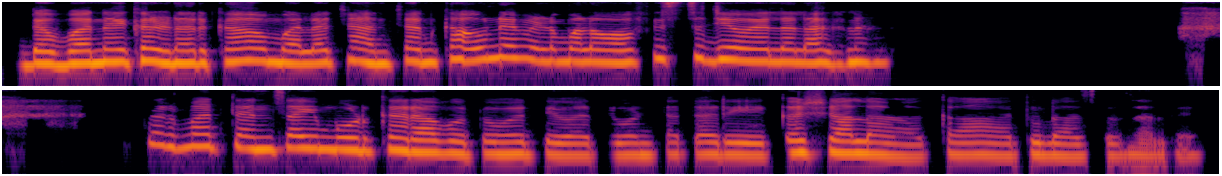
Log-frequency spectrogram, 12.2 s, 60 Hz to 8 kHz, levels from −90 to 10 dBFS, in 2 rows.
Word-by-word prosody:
डब्बा 230 0 +5
नाही 245 +1 +5
करणार 235 -3 +5
का? 265 +1 +2
मला 235 -1 +2
छान-छान 245 0 +2
खाऊ 275 -1 +3
नाही 310 +1 +2
मिळणार, 260 -4 -2
मला 250 -1 +1
ऑफिसचं 295 +3 -3
जेवायला 260 -3 +2
लागणार?" 240 0 0 2.4
तर 330 -3 -3
मग 310 0 0
त्यांचाही 275 0 0
मूड 255 -2 +1
खराब 220 -4 +2
होतो 200 -1 -4
मग 195 - -2
तेव्हा 180 -2 -4
ते 180 +1 -13
म्हणतात 185 +1 -8
"अरे! 190 -2 -3
कशाला? 205 -2 0 0.3
का 185 -2 -7
तुला 180 -2 -4
असं 175 +1 -11
झालंय?" 180 0 -12
235 Hz, 145 wpm, -23 LUFS, 190-255 Hz, 2.4 s, डब्बा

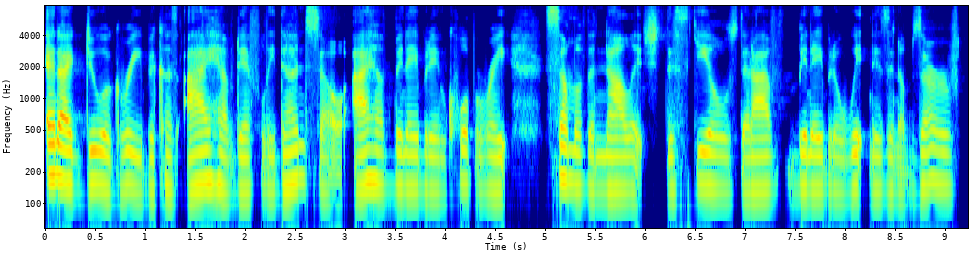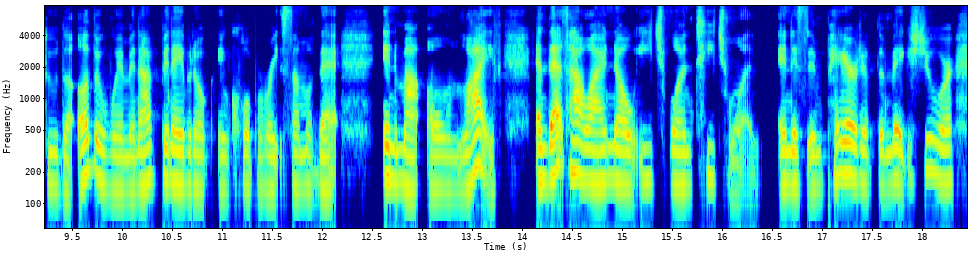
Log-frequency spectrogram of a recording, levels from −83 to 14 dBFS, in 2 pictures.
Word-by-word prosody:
And 185 0 +9
I 160 -3 +9
do 155 +2 +1
agree 145 0 -2
because 140 0 -5
I 150 +4 +5
have 150 -4 -2
definitely 135 0 -4
done 160 +4 -1
so. - - -2
I 145 +1 +7
have 155 -2 -3
been 150 -1 -1
able 145 0 -2
to 140 - -1
incorporate 135 +1 -4 0.3
some 170 -3 +2
of 150 - -5
the 145 - -3
knowledge, 140 0 0
the 140 - -5
skills 145 -2 -3
that 135 - -2
I've 140 +2 +2
been 150 -1 0
able 140 0 -1
to 135 - -5
witness 140 0 -4
and - - -6
observe 150 -1 -4
through 150 -1 -5
the 140 - -2
other 170 -1 +3
women, 140 -1 -3
I've 170 +3 +2
been 170 -1 +2
able 155 -1 +2
to 145 -2 -2
incorporate 140 0 -5
some 145 0 -4
of 145 - -9
that 140 - 0 0.4
in 170 -2 +4
my 145 -3 +4
own 140 0 -3
life, - - +4 0.3
and 165 +2 +4
that's 185 - +8
how 195 -4 +5
I 160 0 +4
know 160 -3 +2
each 170 -1 -7
one, 155 -1 0
teach 180 -3 -5
one. 125 0 -8 0.2
And 155 0 +2
it's 155 0 0
imperative 160 +3 +2
to 150 - -1
make 155 -1 +2
sure, 175 -6 0
150 Hz, 200 wpm, -24 LUFS, 140-160 Hz, 0.4 s, And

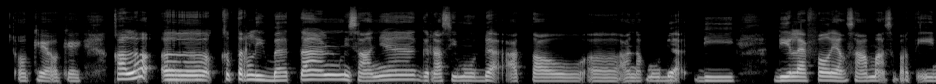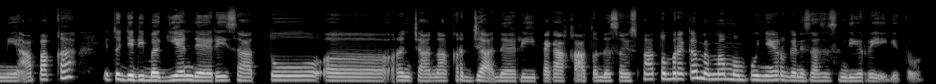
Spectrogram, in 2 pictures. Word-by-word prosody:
Oke 175 +1 -3
oke. 160 -1 -6 0.3
Kalau, 255 +8 +6 0.2
eee, 215 -1 +5 0.2
keterlibatan 220 0 +2
misalnya 210 +4 +1
generasi 170 0 -2
muda 180 0 -1
atau, 165 -1 -3
eee, 155 -1 -4
anak 160 -1 -5
muda 170 +1 -2 0.2
di 175 +1 -3 0.4
di 180 +1 +3
level 180 +1 +2
yang 170 -2 +1
sama 175 -2 -2
seperti 170 -2 -6
ini, 165 0 -2
apakah 225 - 0 0.3
itu 235 0 +2
jadi 210 -2 +5
bagian 195 +3 +5
dari 185 +1 +3
satu, 200 +2 0
eee, 175 -2 -1
rencana 170 -2 -2
kerja 185 +1 -2
dari 160 -1 -3
PKK 165 +1 -3 0.2
atau 165 - -5
Dasawisma 170 +8 -2
atau 255 0 +1
mereka 260 +3 +2
memang 240 -2 +2
mempunyai 210 -1 +1
organisasi 170 -4 -2
sendiri 165 -2 -5
gitu? - - -11
180 Hz, 125 wpm, -22 LUFS, 165-205 Hz, 0.4 s, Kalau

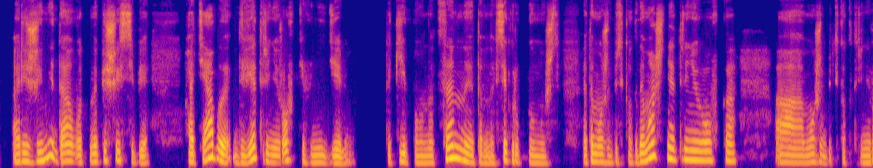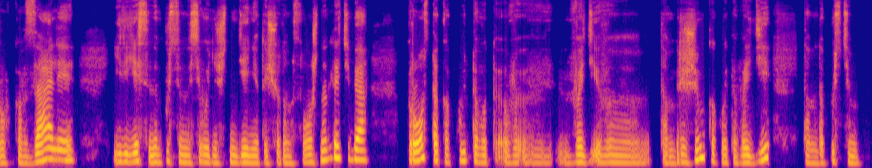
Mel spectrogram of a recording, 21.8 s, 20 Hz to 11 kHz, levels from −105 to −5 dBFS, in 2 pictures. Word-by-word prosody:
о - - +1
режиме, 170 - +3
да, 165 +1 +2
вот 145 -1 -3
напиши 170 +4 +1
себе 135 -6 -1 0.5
хотя 180 +10 +5
бы 170 - +6
2 145 +10 +3
тренировки 160 - -2
в 140 - -17
неделю. 135 0 -2 0.4
Такие 160 -1 -2
полноценные 140 - +3
там, - - -4
на - - -3
все 145 +8 +2
группы 155 -3 -5
мышц. 130 -2 -5 0.3
Это 150 +3 +1
может 145 -3 -1
быть - - -9
как 140 +1 -9
домашняя 215 +4 +4
тренировка, 180 -2 +1 0.5
а 140 -2 0
может 145 -1 -4
быть 135 - -15
как - - -12
тренировка 135 0 -5
в - - -7
зале 185 +7 +4 0.5
или 155 0 -1
если, 155 -2 +2
допустим, 145 +1 -2
на 140 - -2
сегодняшний 135 +1 -2
день 135 -1 +1
это 130 - -6
ещё 125 - -2
там 130 -1 -4
сложно 145 +8 -2
для 230 +3 +6
тебя, 200 -4 +4 0.5
просто 175 +2 +5
какой-то 160 +3 -3
вот 140 -2 -4
в - - -4
вь 135 0 -8
войди 140 +1 -2
в 135 -1 -5
там, 130 - -6
в - - -15
режим 160 +9 +2
какой-то 140 -5 -5
войди, 140 - +1 0.4
там, 130 -2 -6
допустим, 130 0 -5
145 Hz, 160 wpm, -23 LUFS, 135-175 Hz, 0.5 s, бы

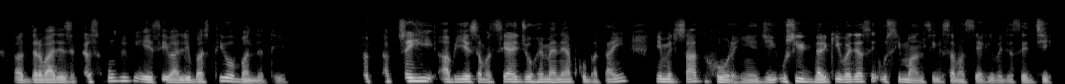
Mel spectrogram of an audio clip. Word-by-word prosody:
अ, 110 - +1
दरवाज़े 105 0 +3
से 110 - -7
कर 110 +3 -6
सकूँ 155 +7 -4
क्योंकि 160 -7 +2
एसी 115 +1 +1
वाली 105 0 +3
बस 110 - -4
थी 160 - +2
वो 150 -3 +5
बंद 95 -7 -1
थी। 85 -1 -10 0.8
तो - - -3
तब 125 - -10
से 160 - +7
ही 155 -1 +5
अब 120 0 0
ये 125 +1 +5
समस्याएँ 120 0 0
जो 120 - +3
है 120 - +1
मैंने 115 -1 +1
आपको 115 +1 -3
बताईं 110 +6 -4 0.4
ये - - +2
मेरे 120 -3 +2
साथ 125 +4 -2
हो 115 -2 +5
रही 100 +1 -5
हैं 100 - -2
जी 105 +1 -1
उसी 135 +1 +2
डर 110 -2 +3
की 110 +3 0
वजह 120 +1 +3
से, 130 - -6
उसी 120 0 -5
मानसिक 105 0 -3
समस्या 100 -1 -3
की 100 +1 -6
वजह 95 +1 -7
से। 100 -1 -3
जी। 100 0 -5
110 Hz, 250 wpm, -25 LUFS, 105-125 Hz, 0.8 s, से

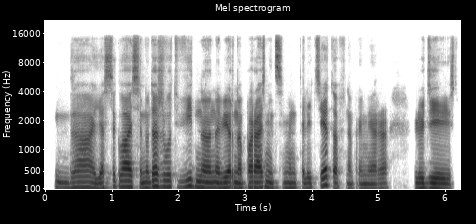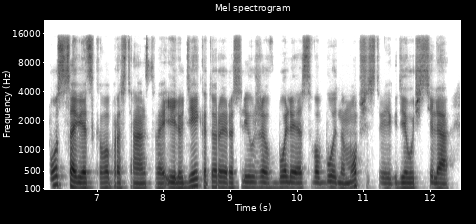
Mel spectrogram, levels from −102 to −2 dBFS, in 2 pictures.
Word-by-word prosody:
Да, 125 +1 -2
я 115 +1 0
согласен. 140 0 +1
Но 120 - -1
даже 145 -1 +2
вот 140 -1 -3
видно, 130 -3 +1
наверно, 120 -1 +2
по 125 +2 0
разнице 120 -1 +1
менталитетов, 115 +7 -2
например, 105 +1 -5 0.4
людей 115 -1 +2
из 105 -1 -9
постсоветского 120 -10 +3
пространства 115 -1 -2
и 120 +1 +2
людей, 120 +7 +2
которые 130 -6 0
росли 120 +2 -2
уже 125 -1 0
в 115 0 -7
более 120 -1 +2
свободном 120 0 -1
обществе, 120 -6 -4
где 115 +1 -1
учителя 115 -1 0
120 Hz, 130 wpm, -23 LUFS, 115-125 Hz, 0.4 s, постсоветского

